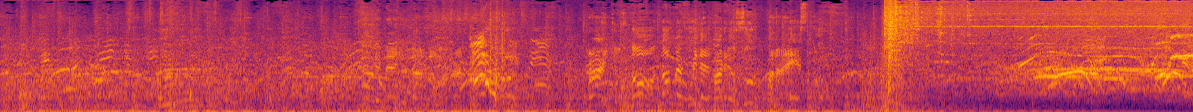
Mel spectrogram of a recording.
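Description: A crowd of young people shouts and screams chaotically.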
